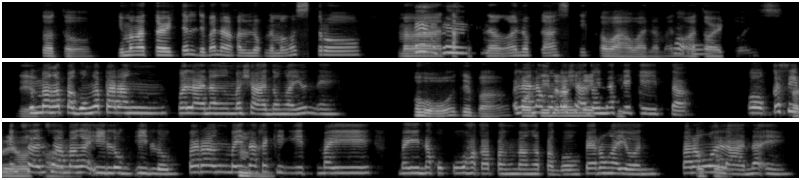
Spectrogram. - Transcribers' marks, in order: none
- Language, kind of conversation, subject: Filipino, unstructured, Ano ang nararamdaman mo kapag nakakakita ka ng maruming ilog o dagat?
